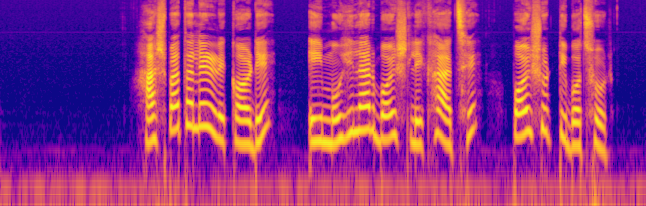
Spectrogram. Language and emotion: Bengali, neutral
